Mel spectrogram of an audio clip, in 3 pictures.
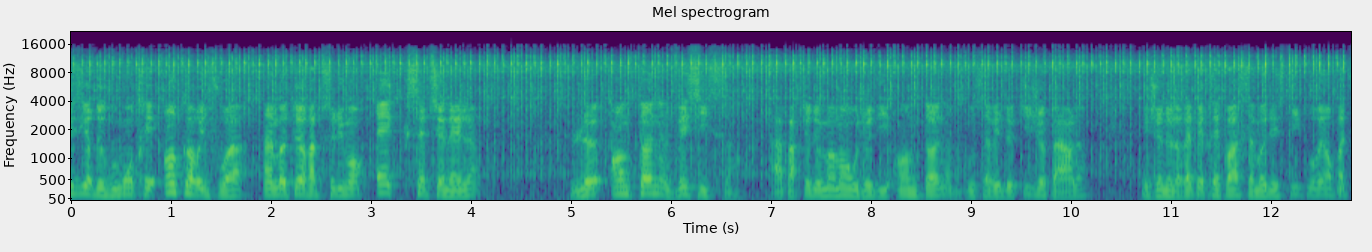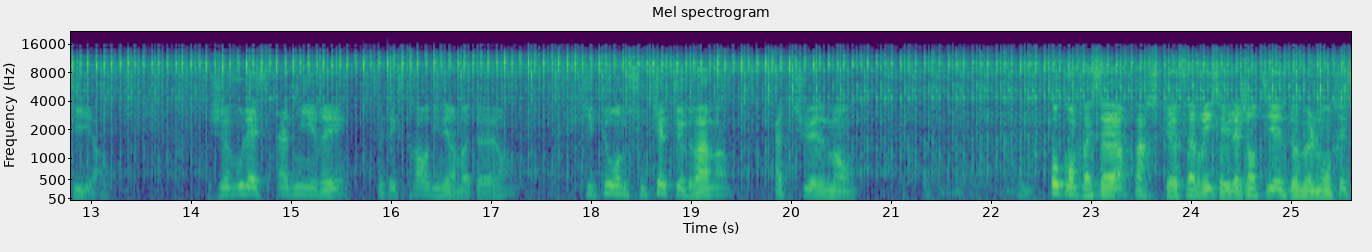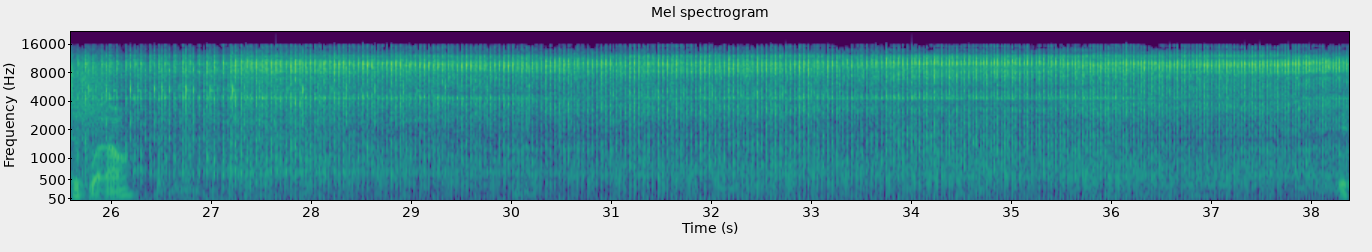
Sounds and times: Idling: 0.0s - 38.3s.

